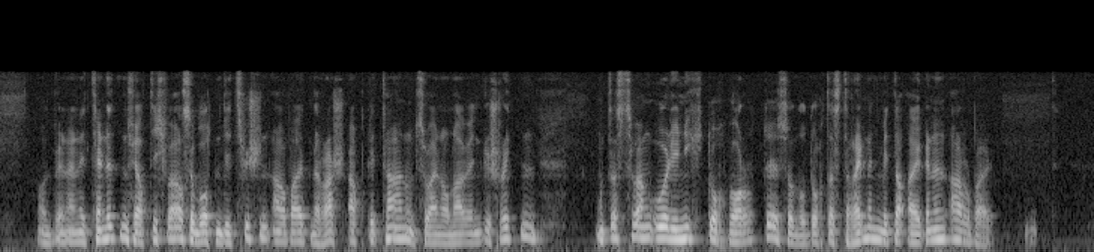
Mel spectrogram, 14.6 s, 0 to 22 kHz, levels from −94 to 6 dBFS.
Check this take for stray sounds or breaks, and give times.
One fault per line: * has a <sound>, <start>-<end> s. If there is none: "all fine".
* has a laugh, 13.7-13.8 s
